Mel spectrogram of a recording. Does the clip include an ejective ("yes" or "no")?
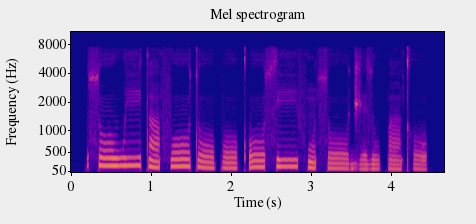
yes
